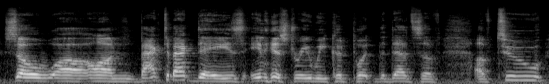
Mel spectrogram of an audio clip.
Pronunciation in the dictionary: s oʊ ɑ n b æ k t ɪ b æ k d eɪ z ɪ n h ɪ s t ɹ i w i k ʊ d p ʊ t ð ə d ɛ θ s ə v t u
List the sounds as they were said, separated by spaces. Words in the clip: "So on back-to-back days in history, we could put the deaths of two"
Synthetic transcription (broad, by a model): s oʊ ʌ n b æ k t ɪ b æ k d eɪ z ɪ n h ɪ s t ɹ i w i k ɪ d p ʊ t ð ə d ɛ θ s ə v t u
